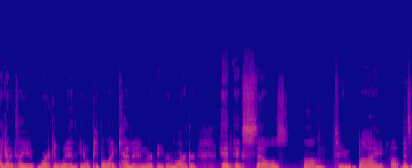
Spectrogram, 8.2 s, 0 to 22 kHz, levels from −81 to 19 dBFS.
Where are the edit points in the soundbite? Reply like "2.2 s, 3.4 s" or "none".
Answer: 4.3 s, 6.0 s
